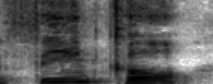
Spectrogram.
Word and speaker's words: think: 자, 그리고 여러분들 th 발음은 혀가 앞니빨에 닿으면서 발음이 진퉁입니다. think.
